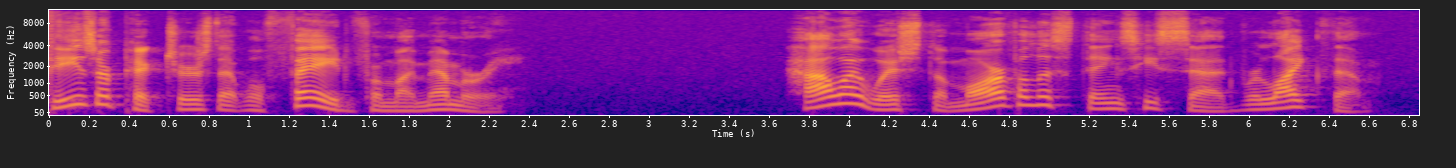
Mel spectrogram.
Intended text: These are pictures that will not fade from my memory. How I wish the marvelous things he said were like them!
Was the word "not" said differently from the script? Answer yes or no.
yes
